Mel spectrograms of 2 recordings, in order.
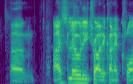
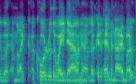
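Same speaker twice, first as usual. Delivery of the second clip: ordinary talk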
